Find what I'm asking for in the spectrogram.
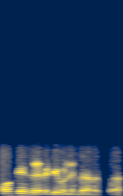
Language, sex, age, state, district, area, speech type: Tamil, male, 18-30, Tamil Nadu, Sivaganga, rural, conversation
